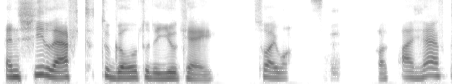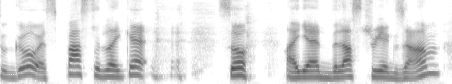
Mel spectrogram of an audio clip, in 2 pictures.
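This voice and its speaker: An Italian man with a clear accent gives casual interview answers as a guest, telling his story in a relaxed way. His slightly high voice is smooth and resonant, and he often pauses with fillers and restarts sentences. The recording is close and dry, with no room sound.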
